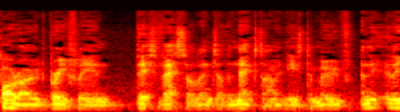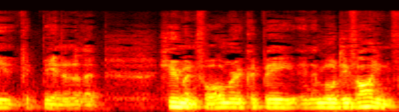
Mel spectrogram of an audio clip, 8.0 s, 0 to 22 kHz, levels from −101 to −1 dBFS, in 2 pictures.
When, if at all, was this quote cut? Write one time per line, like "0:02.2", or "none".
none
